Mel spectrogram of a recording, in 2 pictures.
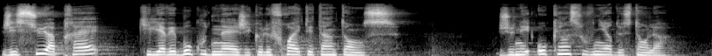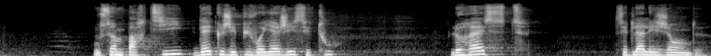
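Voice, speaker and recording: A woman reading a first-person literary text in an even, recounting manner. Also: mid-range voice, measured pace, long pauses. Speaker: reader.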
